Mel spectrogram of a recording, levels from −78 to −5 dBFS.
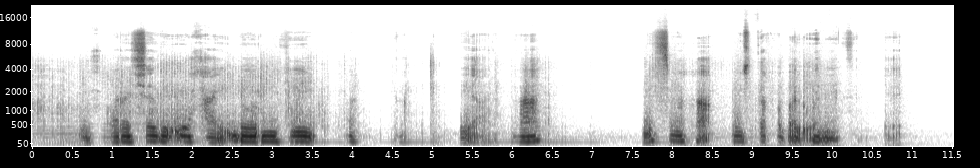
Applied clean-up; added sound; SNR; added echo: neural mask model RNNoise.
